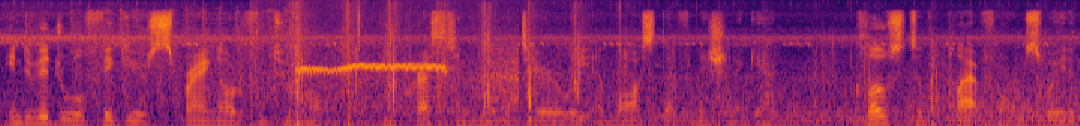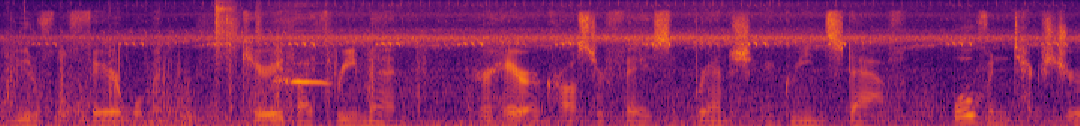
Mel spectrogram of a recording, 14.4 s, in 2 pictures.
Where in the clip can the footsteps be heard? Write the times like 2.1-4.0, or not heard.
1.6-10.1.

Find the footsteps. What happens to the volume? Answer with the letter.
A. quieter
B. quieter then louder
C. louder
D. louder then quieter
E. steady
A.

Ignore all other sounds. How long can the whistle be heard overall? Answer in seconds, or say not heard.
2 s.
